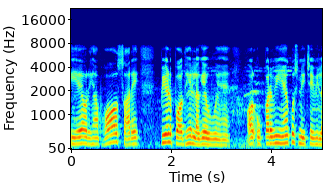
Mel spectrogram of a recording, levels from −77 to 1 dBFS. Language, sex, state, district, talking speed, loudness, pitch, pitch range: Hindi, female, Bihar, West Champaran, 215 wpm, -17 LUFS, 180 Hz, 165-190 Hz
